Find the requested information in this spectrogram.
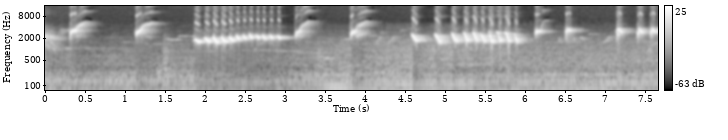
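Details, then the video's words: Murai batu, the white-rumped shama, in lure song to provoke a rival to answer. Separate upslurred whistles, then a fast even trill, then staccato clicks and buzzy whistled bursts in quick succession. "MURAI BATU jadi EMOSI NYAUT ikut BUNYI GACOR BONGKAR MATERI dengan PANCINGAN MURAI ini ¦ SHAMA BIRD"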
